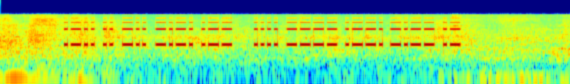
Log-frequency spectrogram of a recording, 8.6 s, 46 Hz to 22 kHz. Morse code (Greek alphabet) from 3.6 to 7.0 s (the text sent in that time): ΗΧΠΥΑ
